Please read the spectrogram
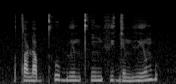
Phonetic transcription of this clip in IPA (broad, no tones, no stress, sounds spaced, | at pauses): tˤ o ɳ ɾ ɒ b t̪ʰ u b lʲ ũ m t̪ʰ ĩ m fʲ u ɡ e m vʲ õ b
